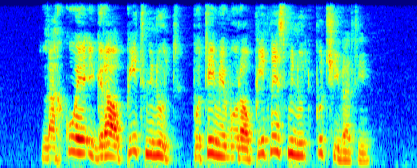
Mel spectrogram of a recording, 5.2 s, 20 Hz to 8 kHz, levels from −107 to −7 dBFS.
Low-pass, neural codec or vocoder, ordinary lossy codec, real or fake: 7.2 kHz; none; Opus, 64 kbps; real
